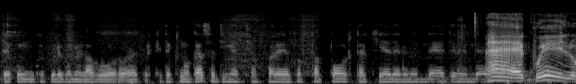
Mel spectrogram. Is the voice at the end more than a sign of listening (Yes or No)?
Yes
